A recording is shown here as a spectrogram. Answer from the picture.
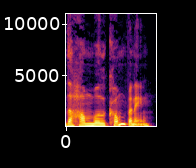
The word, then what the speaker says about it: The Humble Company: Från The Humble Company.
